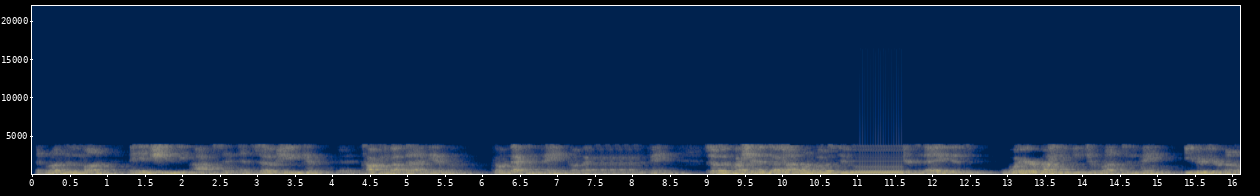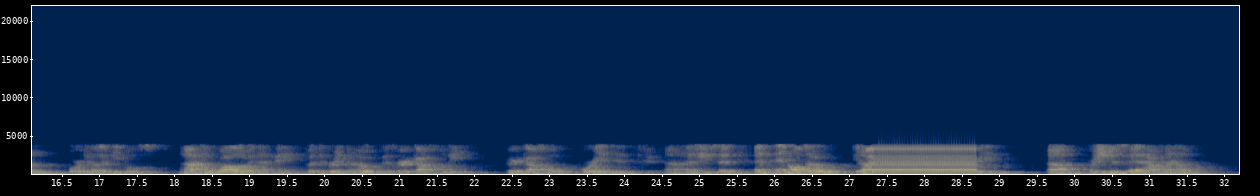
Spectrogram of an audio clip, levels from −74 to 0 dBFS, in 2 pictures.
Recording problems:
off-mic speech; far
garbled, watery; badly; nothing above 4 kHz
room echo; noticeable; dies away in 1 s
audio stuttering; at 7.5 s
audio freezing; at 11 s for 0.5 s and at 27 s for 1.5 s

